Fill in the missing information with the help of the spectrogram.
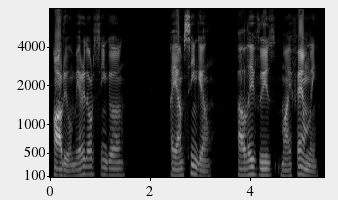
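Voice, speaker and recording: A man teaching a language lesson, repeating each example phrase twice slowly and explaining quickly in between. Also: lowish voice, no room sound, studio quality. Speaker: English teacher.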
